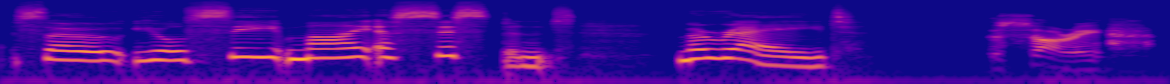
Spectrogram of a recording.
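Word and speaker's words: Mairead: be working then so you'll see my assistant merade sorry how do you spell that it's m a i r e a d meride okay got that it's not a name i'm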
